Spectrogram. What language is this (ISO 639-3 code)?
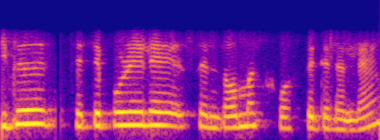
mal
